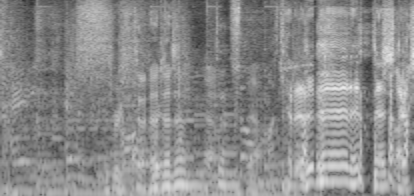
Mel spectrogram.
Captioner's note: humming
